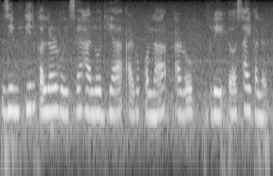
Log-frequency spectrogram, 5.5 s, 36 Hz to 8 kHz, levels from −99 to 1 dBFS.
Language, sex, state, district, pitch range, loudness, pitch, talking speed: Assamese, female, Assam, Kamrup Metropolitan, 235-265 Hz, -15 LUFS, 245 Hz, 130 wpm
